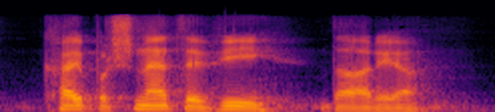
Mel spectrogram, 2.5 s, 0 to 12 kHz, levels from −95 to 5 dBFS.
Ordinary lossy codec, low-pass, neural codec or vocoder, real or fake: AAC, 48 kbps; 7.2 kHz; codec, 16 kHz, about 1 kbps, DyCAST, with the encoder's durations; fake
